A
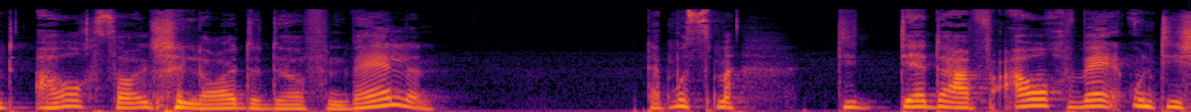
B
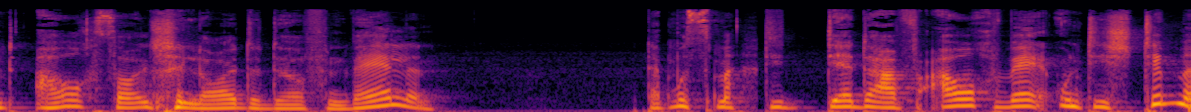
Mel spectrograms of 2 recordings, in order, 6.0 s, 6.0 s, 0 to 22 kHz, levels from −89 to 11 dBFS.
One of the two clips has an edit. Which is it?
B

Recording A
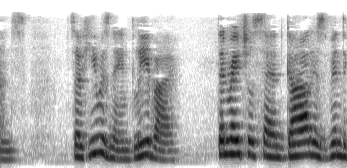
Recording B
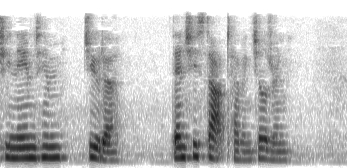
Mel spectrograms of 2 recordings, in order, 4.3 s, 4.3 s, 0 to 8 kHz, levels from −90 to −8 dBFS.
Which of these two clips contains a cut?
A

